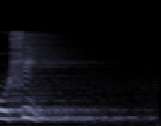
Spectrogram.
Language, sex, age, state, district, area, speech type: Goan Konkani, female, 18-30, Goa, Ponda, rural, read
